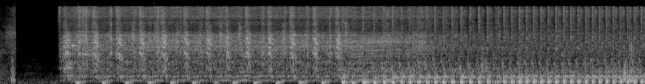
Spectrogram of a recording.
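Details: Abandoned Yamaha Breeze ATV, newly revived, cold day test drive: catches after short crank and settles into even, steady firing beat that picks up cleanly; runs and drives, forward, neutral and reverse work.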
